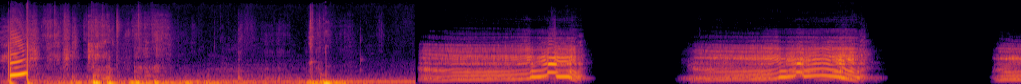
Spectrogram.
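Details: Bull lowing: after about six seconds of rustling and thumping noise come two long, deep harmonic moos, each roughly two to three seconds with a wavering, slightly rising-then-falling tone, separated by silence, with another moo starting at the end.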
